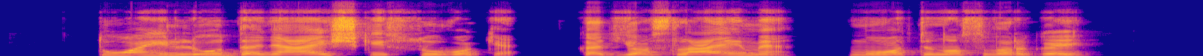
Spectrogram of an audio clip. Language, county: Lithuanian, Utena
